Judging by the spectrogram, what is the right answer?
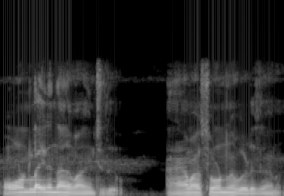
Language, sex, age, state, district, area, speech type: Malayalam, male, 60+, Kerala, Palakkad, urban, spontaneous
